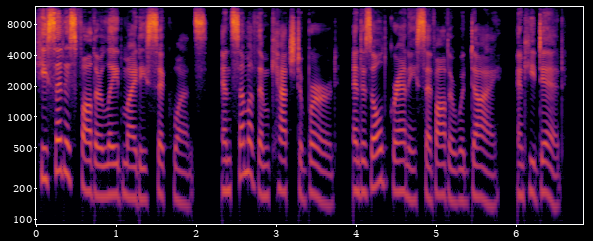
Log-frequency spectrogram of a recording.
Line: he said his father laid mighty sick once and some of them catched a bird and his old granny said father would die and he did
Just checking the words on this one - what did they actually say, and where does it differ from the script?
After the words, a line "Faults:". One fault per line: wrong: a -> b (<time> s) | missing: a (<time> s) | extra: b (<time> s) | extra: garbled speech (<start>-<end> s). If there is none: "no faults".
he said his father laid mighty sick once and some of them catched a bird and his old granny said father would die and he did
Faults:
no faults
